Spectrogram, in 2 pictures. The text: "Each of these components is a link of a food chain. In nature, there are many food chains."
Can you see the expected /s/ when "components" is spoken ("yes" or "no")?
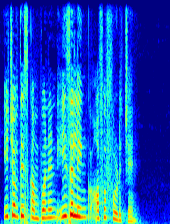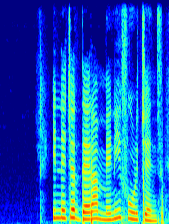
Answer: no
